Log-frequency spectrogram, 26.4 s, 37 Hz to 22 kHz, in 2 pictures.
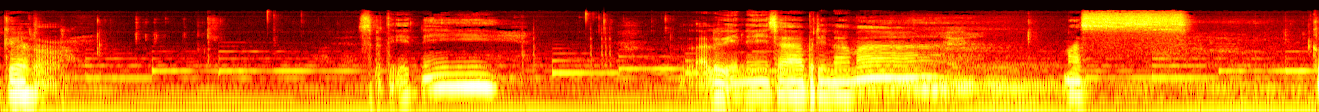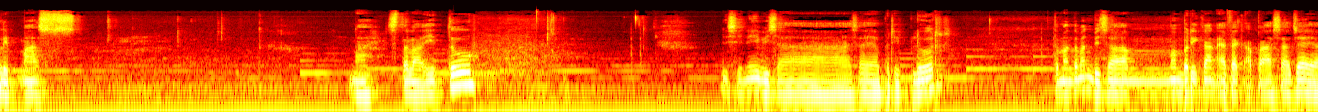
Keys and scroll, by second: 0.0-2.0 typing, 6.9-10.2 typing, 11.3 Left, 12.2-14.0 typing, 14.3 Right, 15.3 Return.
